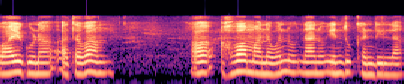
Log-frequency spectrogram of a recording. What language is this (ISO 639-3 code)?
kan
